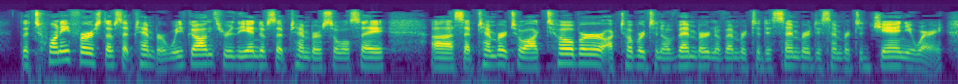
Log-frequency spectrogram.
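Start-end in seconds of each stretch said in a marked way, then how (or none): 0.2-1.6 twenty-first given main weight. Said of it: "I wanna kinda highlight this date".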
